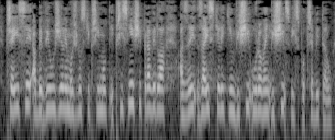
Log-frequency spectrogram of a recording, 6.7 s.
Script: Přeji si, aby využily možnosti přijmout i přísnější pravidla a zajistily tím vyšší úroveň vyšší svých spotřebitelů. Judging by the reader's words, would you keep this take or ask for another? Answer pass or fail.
pass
